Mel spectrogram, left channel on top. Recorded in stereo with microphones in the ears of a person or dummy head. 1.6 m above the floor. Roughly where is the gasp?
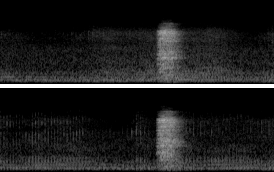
Centre.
